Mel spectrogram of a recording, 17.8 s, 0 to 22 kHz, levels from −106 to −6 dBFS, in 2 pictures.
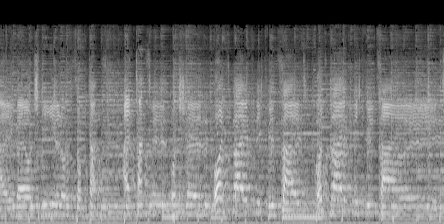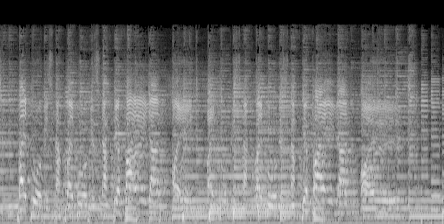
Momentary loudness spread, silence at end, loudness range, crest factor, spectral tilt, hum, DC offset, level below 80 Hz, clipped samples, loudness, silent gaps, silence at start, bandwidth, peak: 6 LU; 0 s; 2 LU; 18 dB; -5 dB/octave; none; 0.7%; -46 dBFS; under 0.1%; -22 LUFS; none; 0 s; 14 kHz; -4 dBFS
